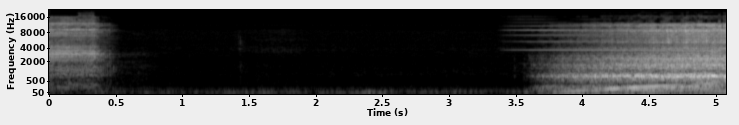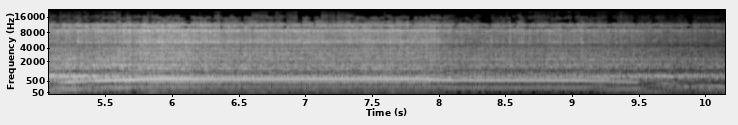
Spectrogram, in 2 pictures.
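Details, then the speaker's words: Dolphin Nautilus Plus pool cleaner self-test after re-soldering loose brush-board wire in impeller motor: silence, then both motors spin up to a steady hum and step down from 26 to 17, then stop; normal motor run. "There's the two different speeds. Move to 26 and then down to 17 and then stopped."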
